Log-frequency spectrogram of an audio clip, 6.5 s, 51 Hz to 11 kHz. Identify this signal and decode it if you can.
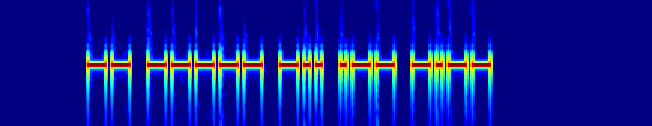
Morse code, heard as a keyed tone, about 20 wpm, 700 Hz. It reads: M0DWY
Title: DXCC-100 Call Signs - 5 Characters - 20wpm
